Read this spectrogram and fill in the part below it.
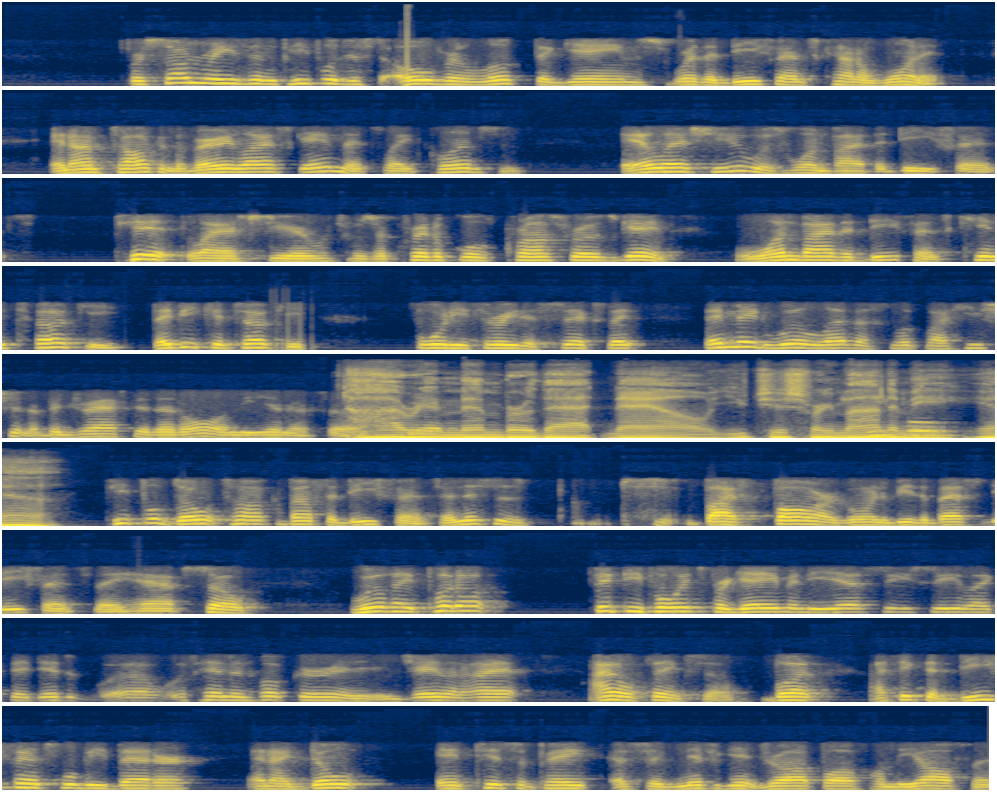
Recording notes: joins the show on the Farm Bureau guest line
